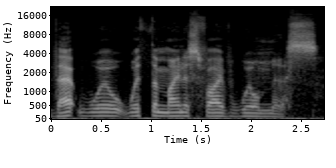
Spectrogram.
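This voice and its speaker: A man acting as game master, calmly calling out rules, rolls and saving throws. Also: mid-range voice, takes it slowly. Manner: calm, matter-of-fact rulings. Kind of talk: running a tabletop game.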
